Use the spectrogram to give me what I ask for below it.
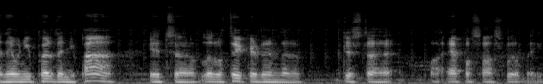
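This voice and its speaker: Somewhat breathy male voice at a fairly quick pace. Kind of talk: cooking tutorial. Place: kitchen. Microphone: camera far.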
